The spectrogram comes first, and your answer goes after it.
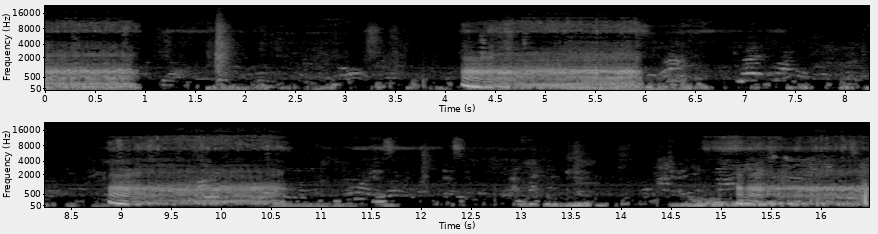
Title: Pug snoring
